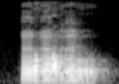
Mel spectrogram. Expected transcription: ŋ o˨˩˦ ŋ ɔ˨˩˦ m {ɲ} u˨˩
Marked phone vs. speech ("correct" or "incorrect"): incorrect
